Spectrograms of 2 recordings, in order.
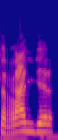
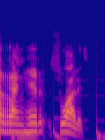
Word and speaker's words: Ranger Suárez: Si es Ranger. Entonces él me Rainer. comentó, no, es Rangel. O sea, cuando él lo Rainer. presentaron, era Rangel Suárez.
